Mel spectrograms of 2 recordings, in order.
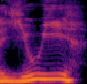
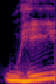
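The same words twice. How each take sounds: First: "Yui" said the American way, you-ee; "Yui" as English you-ee; American pronunciation. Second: "Uhe" said the German way, oo-hay; "Uhe" as two German syllables, oo-hay; German pronunciation. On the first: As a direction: say "Yui" as Americans would, starting with a y glide. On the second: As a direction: say "Uhe" with German vowels and an audible h. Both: Shown as a demonstration. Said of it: "wenn's die Amerikaner aussprechen würden".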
